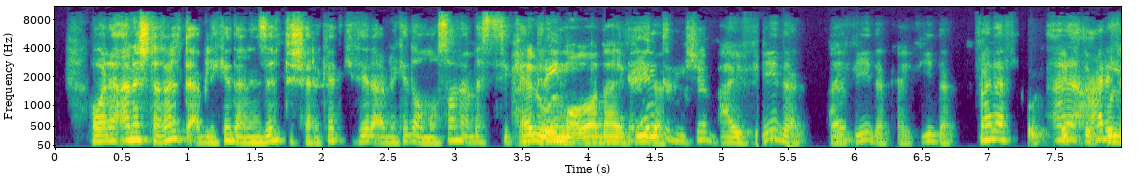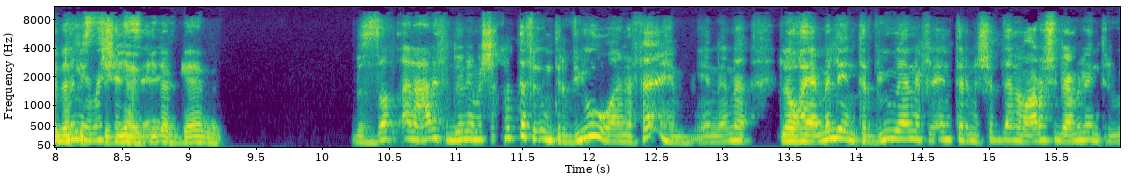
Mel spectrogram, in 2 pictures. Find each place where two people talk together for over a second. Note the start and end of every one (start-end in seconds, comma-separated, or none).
3.4-5.0, 7.5-8.9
